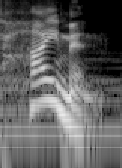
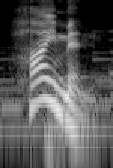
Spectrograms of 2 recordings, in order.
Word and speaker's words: hymen: The correct way is Hyman. Start with hi like saying the word hi and finish with a soft mun together. Hyman.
